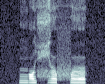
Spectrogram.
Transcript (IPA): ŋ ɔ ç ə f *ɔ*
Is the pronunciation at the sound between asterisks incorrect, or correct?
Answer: incorrect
